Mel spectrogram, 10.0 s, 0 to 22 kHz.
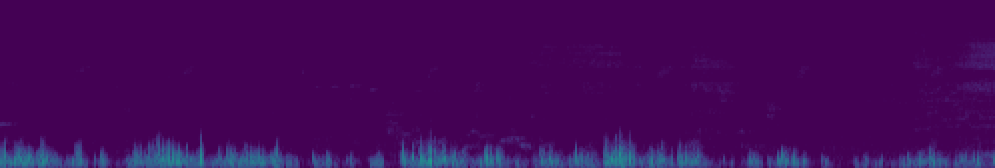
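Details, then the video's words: Sleeping dog snoring: low, rough, rumbling pulses in quick succession, grouped into bursts with brief pauses near 1, 3 and 8 seconds; faint higher hiss and scraping sounds in the background. "Dog Snoring (Funny)"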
